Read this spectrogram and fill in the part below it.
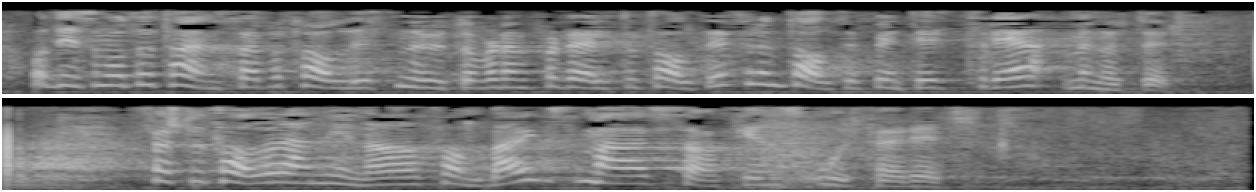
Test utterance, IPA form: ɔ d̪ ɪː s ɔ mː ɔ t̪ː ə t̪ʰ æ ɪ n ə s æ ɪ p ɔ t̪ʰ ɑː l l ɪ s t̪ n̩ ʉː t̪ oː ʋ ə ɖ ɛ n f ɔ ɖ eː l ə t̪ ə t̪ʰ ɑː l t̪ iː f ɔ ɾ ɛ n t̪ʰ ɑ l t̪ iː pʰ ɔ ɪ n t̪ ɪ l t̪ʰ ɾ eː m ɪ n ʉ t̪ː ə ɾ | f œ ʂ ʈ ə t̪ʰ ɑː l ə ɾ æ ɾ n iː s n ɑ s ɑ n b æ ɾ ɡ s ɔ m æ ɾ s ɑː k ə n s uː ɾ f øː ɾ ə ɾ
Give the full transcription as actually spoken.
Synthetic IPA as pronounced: ɔ d̪ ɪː s ɔ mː ɔ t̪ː ə t̪ʰ æ ɪ n ə s æ ɪ p ɔ t̪ʰ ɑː l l ɪ s t̪ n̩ ʉː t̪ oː ʋ ə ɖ ɛ n f ɔ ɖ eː l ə t̪ ə t̪ʰ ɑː l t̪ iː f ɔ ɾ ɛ n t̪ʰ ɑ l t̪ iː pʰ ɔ ɪ n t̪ ɪ l t̪ʰ ɾ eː m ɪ n ʉ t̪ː ə ɾ | f œ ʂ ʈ ə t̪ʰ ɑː l ə ɾ æ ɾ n iː n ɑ s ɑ n b æ ɾ ɡ s ɔ m æ ɾ s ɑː k ə n s uː ɾ f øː ɾ ə ɾ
